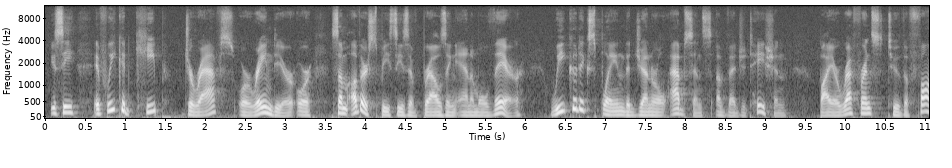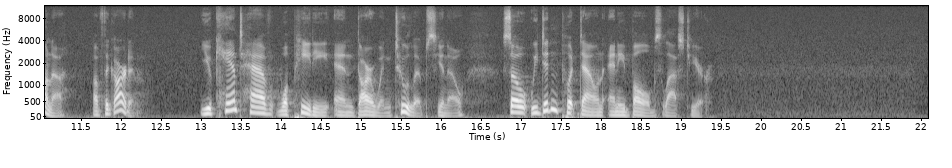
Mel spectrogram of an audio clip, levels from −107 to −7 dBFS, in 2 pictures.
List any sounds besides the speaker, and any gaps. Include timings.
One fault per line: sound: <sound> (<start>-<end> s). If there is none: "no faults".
no faults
